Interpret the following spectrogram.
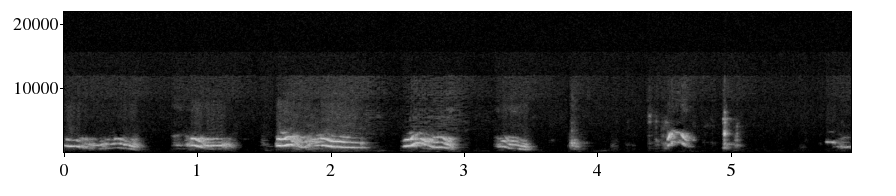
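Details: Blenheim Cavalier King Charles Spaniel puppies in an indoor pen while being potty trained. Clear, squeaky yelps and squeals sound about once a second, some bending upward, growing fainter and sparser toward the end.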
